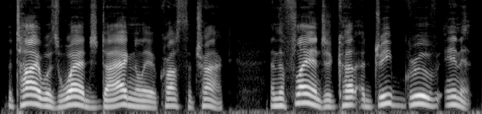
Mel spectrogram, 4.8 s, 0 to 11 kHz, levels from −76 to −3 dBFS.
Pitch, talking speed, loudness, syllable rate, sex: 160 Hz, 225 wpm, -18 LUFS, 5.9 syllables/s, male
